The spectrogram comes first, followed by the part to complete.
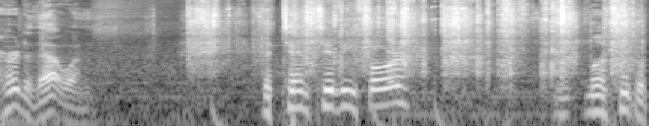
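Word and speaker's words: Tantive IV: This time, we are using the Tantivy 4 set, and I can't find my piece. Oh, really? I have not heard of that one. The Tantivy 4?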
